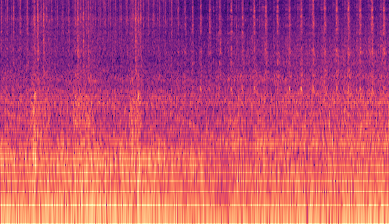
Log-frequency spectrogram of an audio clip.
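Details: KAMAZ diesel truck at idle; rough rumble with steady fast tapping about three per second; engine knock.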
